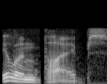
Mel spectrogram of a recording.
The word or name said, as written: uilleann pipes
